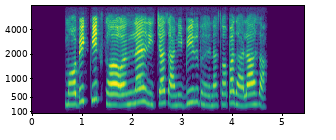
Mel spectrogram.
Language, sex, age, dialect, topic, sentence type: Marathi, female, 18-24, Southern Konkan, banking, statement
